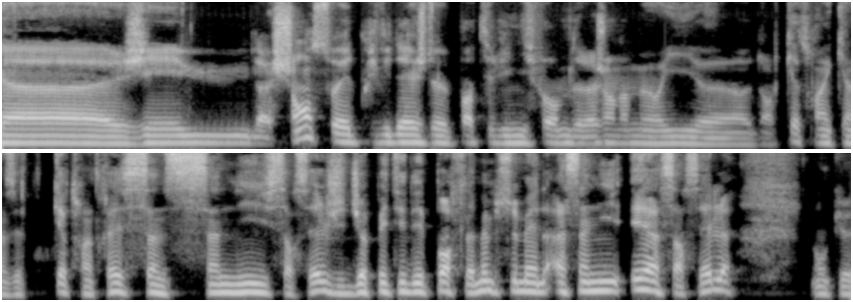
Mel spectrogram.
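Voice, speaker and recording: A middle-aged man from northern France, appearing as an interview guest on a podcast, casually recounts his life story with lots of fillers and restarts. His lowish voice has a dark tone, recorded clean in a studio with no echo.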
